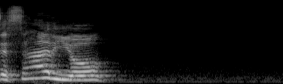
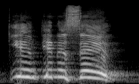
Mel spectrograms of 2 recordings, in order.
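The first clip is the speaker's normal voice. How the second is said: high, slow, raised call; preacher voicing Jesus shouting in the temple; the Lord shouting; 6 semitones higher, slower than usual. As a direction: cry out to the crowd in the temple. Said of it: "el Señor gritando, alzando la voz".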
